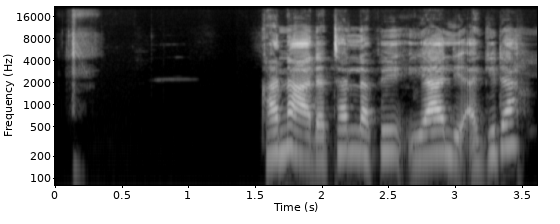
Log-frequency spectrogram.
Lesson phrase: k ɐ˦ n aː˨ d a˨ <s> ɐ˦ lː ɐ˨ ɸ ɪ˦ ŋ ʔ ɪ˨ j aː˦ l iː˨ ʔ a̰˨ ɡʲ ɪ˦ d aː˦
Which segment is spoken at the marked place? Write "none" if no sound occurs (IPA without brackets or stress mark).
t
